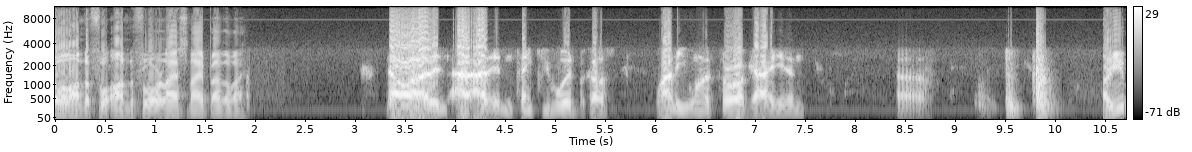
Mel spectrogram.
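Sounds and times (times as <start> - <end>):
speech: 0.0 - 2.0, 3.3 - 7.6, 8.4 - 9.5, 10.5 - 10.7
door knocking and banging as it is forced closed: 9.5 - 10.1.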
